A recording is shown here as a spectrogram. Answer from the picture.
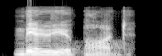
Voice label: "myriapod", Indian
